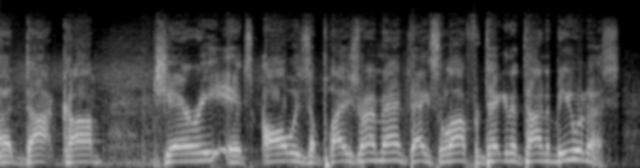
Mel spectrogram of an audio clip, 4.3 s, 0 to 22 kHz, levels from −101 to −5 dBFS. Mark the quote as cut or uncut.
uncut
